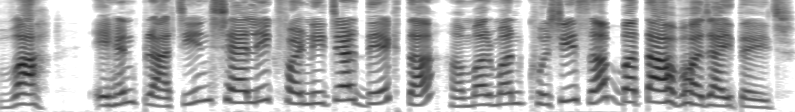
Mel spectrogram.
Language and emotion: Maithili, happy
